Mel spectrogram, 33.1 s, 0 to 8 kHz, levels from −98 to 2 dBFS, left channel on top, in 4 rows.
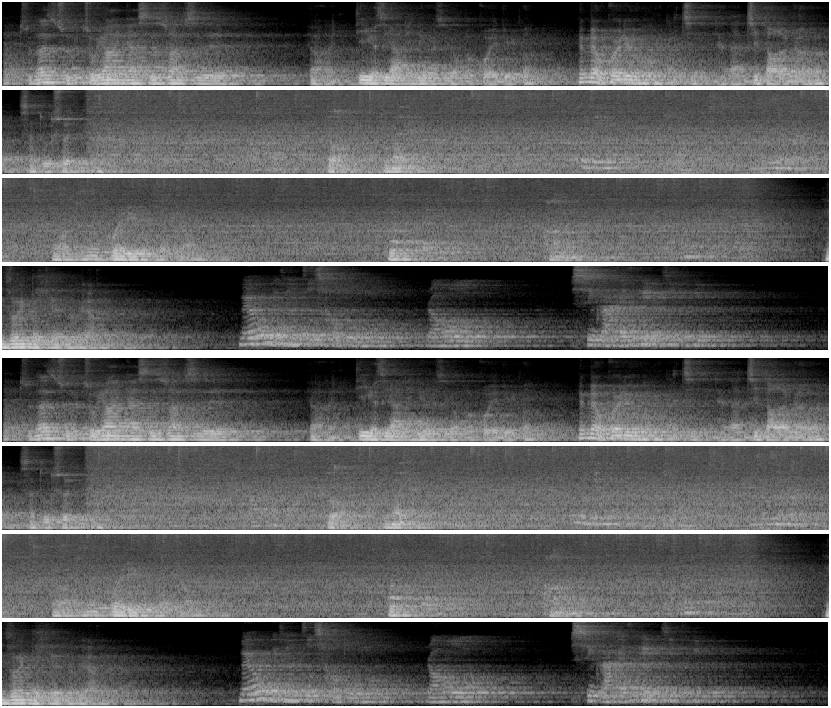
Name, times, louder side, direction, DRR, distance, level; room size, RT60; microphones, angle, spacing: voice 1, 0.0-2.2 3.1-5.3 5.8-9.3 11.5-11.7 12.0-12.4 17.0-18.5 20.4-20.6 22.0-22.2 24.8-25.8, equal, 5° left, -1 dB, 0.5 m, -26 dB
Bathtub (filling or washing), 9.1-24.1, equal, 20° right, 0.8 m, -39 dB
voice 2, 10.7-11.1 11.5-11.6 12.1-12.4 12.7-12.8 13.6-13.7 13.9-14.4 14.9-15.1 15.7-16.3 20.4-21.0 21.9-22.2 23.1-23.5 27.2-28.7 29.0-29.6 30.5-31.8, equal, 75° right, -5 dB, 1.7 m, -35 dB
12.5 x 4.4 x 3.4 m, 2.7 s
head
